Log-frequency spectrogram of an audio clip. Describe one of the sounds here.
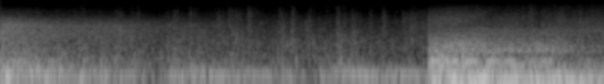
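Game units clash with hits and impacts.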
